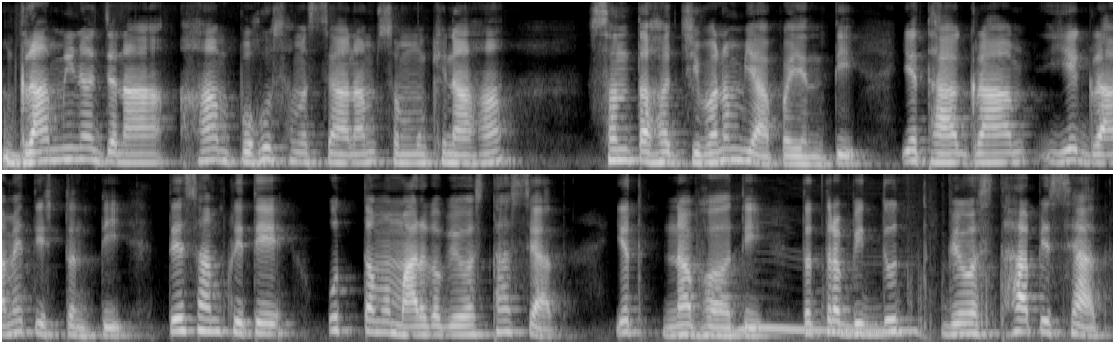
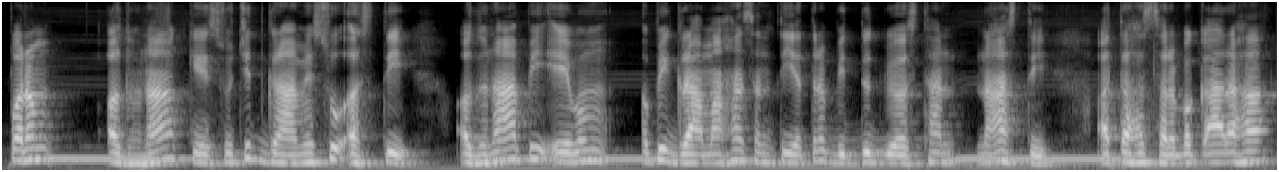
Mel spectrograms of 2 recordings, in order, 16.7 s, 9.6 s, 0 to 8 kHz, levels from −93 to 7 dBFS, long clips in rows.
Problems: background sounds at intervals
